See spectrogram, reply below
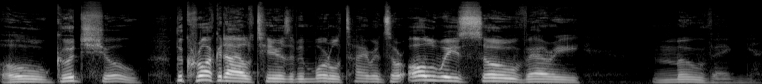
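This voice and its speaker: A man voicing a bitter male winged pony villain in a dramatic story reading, with drawn-out, venomous sarcasm. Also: medium pitch, expressive, darkish tone, no echo, clean studio sound. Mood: mocking.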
